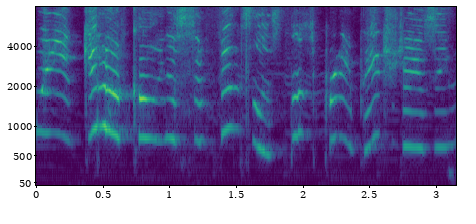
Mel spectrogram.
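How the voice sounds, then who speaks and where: A squeaky, extremely high-pitched put-on character voice at a fairly quick pace, with music in the background. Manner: indignant, annoyed.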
